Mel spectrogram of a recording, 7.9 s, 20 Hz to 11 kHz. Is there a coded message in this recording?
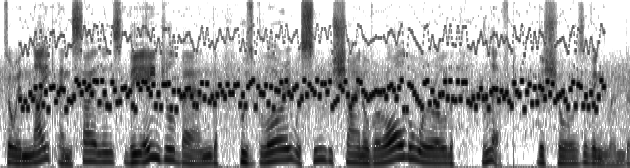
Yes: multi-tone FSK (Olivia or MFSK type), about 1000 Hz wide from 0.2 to 7.6 s, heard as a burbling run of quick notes, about 31.25 baud, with speech in English.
